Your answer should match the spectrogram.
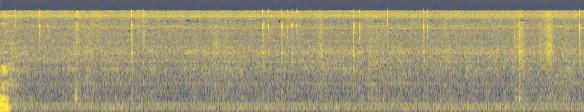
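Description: A few scattered, faint computer mouse or keyboard clicks over a steady low hum.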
